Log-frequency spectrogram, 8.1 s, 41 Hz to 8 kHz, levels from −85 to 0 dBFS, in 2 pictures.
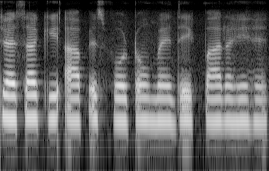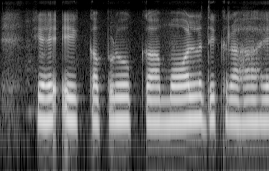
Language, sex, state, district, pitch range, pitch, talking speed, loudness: Hindi, female, Chhattisgarh, Korba, 185-195 Hz, 190 Hz, 135 wpm, -17 LUFS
